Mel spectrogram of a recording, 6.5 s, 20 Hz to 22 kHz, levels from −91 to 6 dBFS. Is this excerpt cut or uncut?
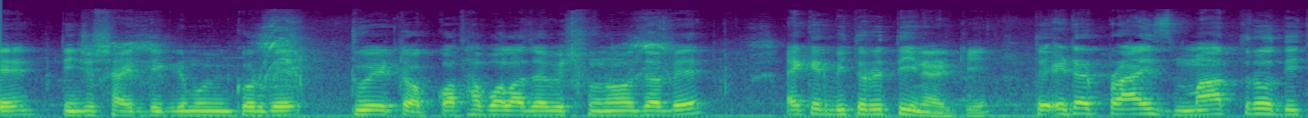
uncut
